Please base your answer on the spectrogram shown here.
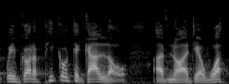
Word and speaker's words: gallo: But we've got a pico de gallo. I have no idea what that is. What does it mean, Aiden? Pico de gallo, the L is silent. Gallo. Yeah, it's like Gallo.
